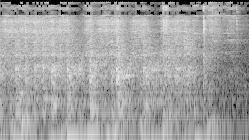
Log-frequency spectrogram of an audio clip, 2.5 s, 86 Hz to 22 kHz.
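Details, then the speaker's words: 1993–2006 Ford Ranger with swapped Taurus 3.0 engine: short burst of cranking with uneven chuffing that never catches and dies away; fuel pump running and getting fuel, cause unknown. "Oh. That starter's having a heck of a time."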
